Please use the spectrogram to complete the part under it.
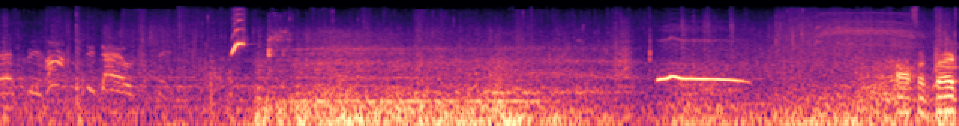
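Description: Bird calls from the Far Cry Primal video game, including a brief hoot-like cry, cut through dense in-game combat noise and rustling, with a few sharp impacts nearby.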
